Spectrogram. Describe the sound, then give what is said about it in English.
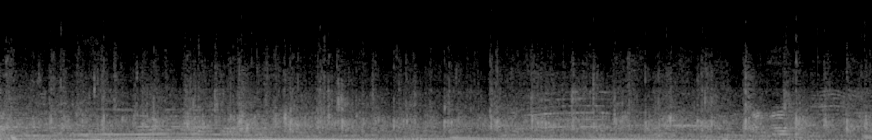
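A crowd claps for Jesus continuously for several seconds, a dense, steady patter of many hands, with a low droning hum underneath and some voices mixed in. “Clap for Jesus.”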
